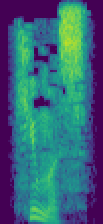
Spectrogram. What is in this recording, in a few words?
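"humus", English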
